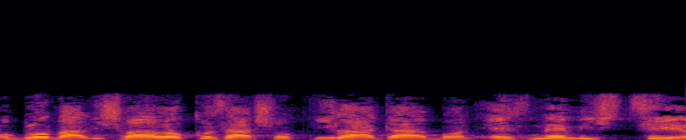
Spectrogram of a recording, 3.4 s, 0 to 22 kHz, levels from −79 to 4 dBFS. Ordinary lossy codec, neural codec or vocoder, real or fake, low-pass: none; none; real; 7.2 kHz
